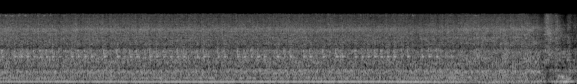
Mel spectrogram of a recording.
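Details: 1968 Ford Torino FE 390 with an Edelbrock top-end kit, at first start: lumpy, uneven idle with a loose rattle, possibly the header pipe banging the frame; not running right, cylinders being checked, and the cause is unconfirmed.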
